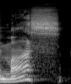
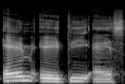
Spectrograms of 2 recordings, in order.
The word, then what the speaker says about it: Mads: It's actually Mads. I'm saying M-A-D-S. I'm saying Mads. And he can pronounce Brian any way he wants.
